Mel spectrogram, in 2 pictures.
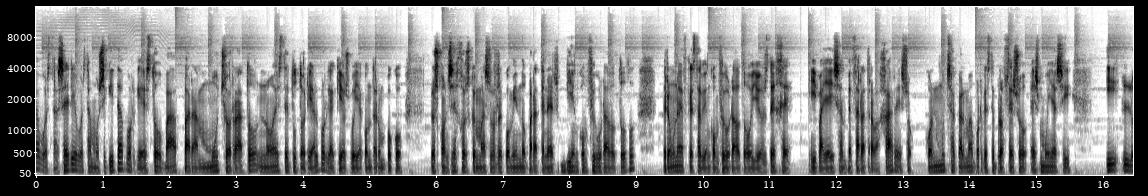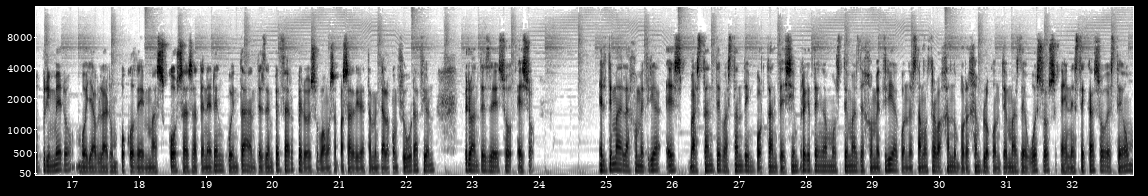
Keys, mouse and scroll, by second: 21.3 click, 22.7 click, 23.2 shift+middle click, 23.5-24.0 middle drag, 24.7 shift+h, 25.2-25.7 scroll up 2, 25.9 click, 26.8-27.1 scroll up 2, 27.3-28.1 shift+middle drag, 28.8-29.7 shift+middle drag, 29.9 alt+middle click, 30.3-31.4 scroll up 4, 30.8-31.4 middle drag, 31.6-32.0 shift+middle drag, 32.3-32.8 scroll down 2, 32.8-32.9 middle drag.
